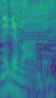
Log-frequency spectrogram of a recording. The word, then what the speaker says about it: Nederland: It does say Ned on there any day, and that's because the European pronunciation is Nederland.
